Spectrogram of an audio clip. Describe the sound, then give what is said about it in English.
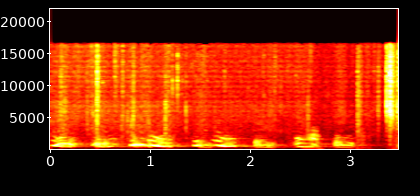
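Five hunting hounds stand around a pine tree barking up at something, barking and baying in a rapid, overlapping chorus, a steady run of loud, drawn-out howling barks, with no one talking. “We came to a thick cluster of trees where all five dogs stood around a pine tree, barking up at something.”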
